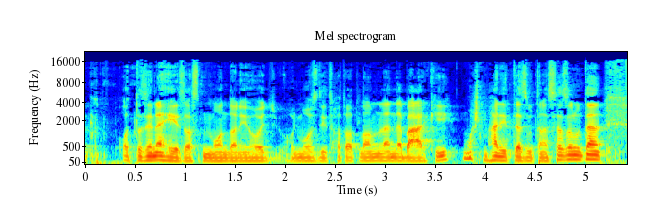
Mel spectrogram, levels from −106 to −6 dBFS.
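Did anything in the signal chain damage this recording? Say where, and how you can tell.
Yes. Compressed frames were skipped at the codec decoding stage, once between 2.07 and 2.09 s, right after "nehéz azt mondani hogy" and before "mozdíthatatlan lenne bárki most", and again at 4.53 s after "bárki most már itt". Each time the speech jumps ahead by about 50 ms, which fits two missing frames of 23.2 ms.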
